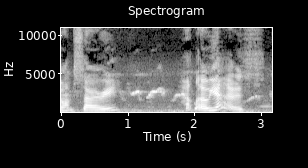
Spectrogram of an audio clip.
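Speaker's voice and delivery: high, loud sing-song cooing at a bird; pet talk. Real, not acted. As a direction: coo to the parrots like babies.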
